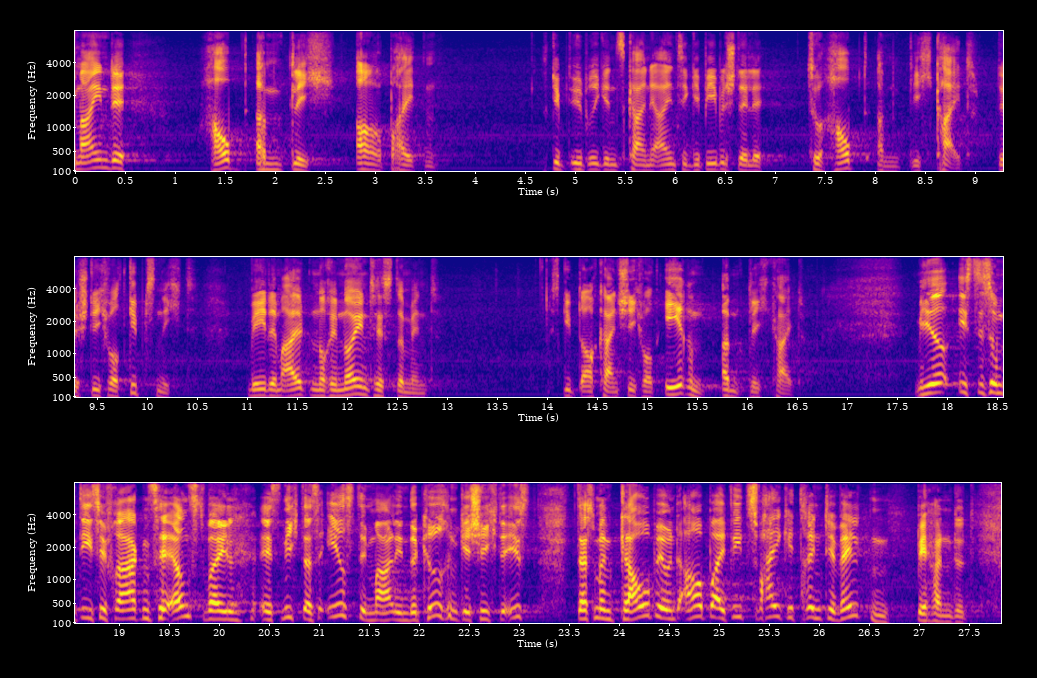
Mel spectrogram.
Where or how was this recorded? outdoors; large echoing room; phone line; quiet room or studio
large echoing room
